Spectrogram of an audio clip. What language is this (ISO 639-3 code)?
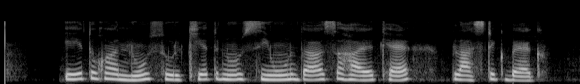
pan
